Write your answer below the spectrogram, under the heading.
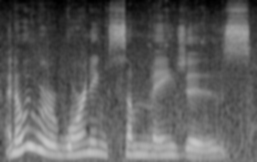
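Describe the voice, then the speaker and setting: A woman's voice: medium pitch, animated, slow pace, a little hiss or hum, poor audio. A woman hosting a casual game playthrough, thinking aloud in a hesitant, musing way. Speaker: gaming video host.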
